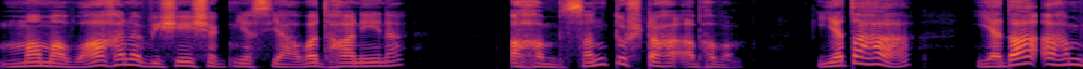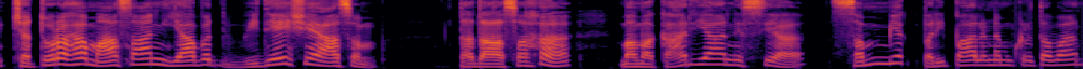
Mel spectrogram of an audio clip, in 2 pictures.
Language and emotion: Sanskrit, happy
